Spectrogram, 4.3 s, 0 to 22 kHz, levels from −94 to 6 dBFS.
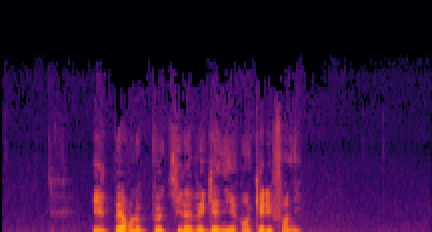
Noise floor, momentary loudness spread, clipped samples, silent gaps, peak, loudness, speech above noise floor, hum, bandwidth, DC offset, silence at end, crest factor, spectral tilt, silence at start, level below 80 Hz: -60 dBFS; 9 LU; under 0.1%; none; -4 dBFS; -23 LUFS; 38 dB; none; 15.5 kHz; under 0.1%; 1.3 s; 20 dB; -5.5 dB/octave; 0.95 s; -60 dBFS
